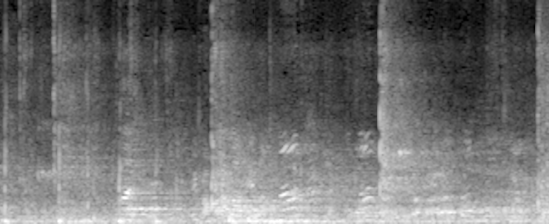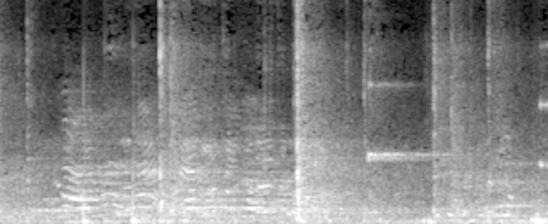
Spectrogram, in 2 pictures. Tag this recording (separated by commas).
playing badminton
